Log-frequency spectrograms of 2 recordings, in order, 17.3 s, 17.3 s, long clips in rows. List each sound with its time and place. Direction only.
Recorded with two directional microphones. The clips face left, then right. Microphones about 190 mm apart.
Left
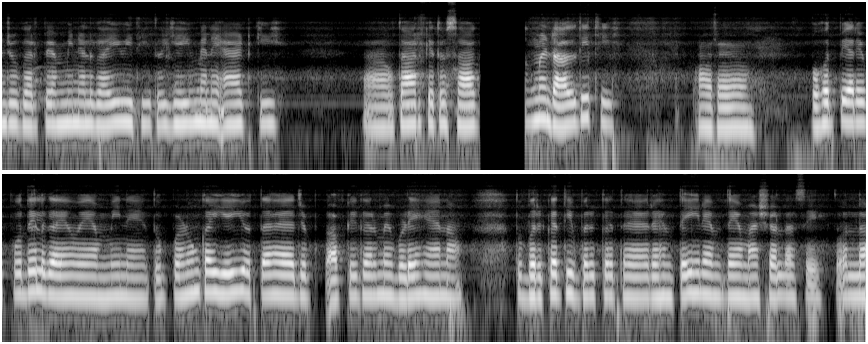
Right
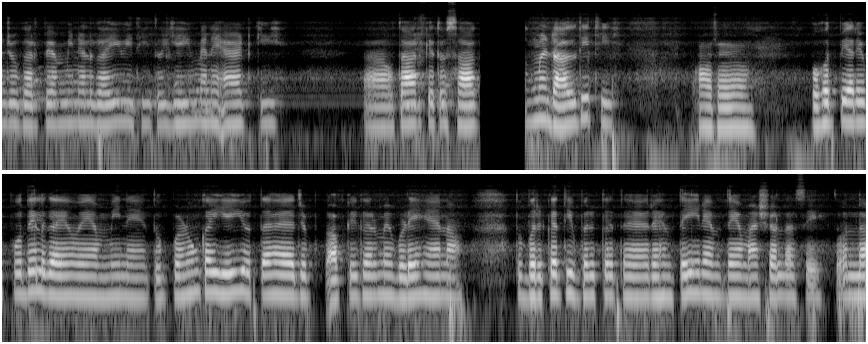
0.0 s a woman's voice: 35° left (ahead or behind)
3.6 s speech: 25° left (ahead or behind)
5.3 s speech: 45° left (ahead or behind)
7.0 s a woman's voice: 35° left (ahead or behind)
